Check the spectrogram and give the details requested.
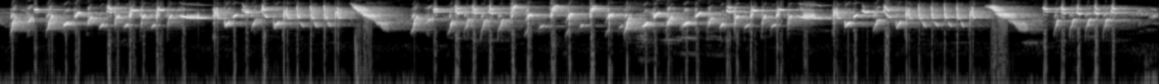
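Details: European goldfinch song while fledgling goldfinches learn to feed: a fast, continuous tinkling twitter of bright high notes and buzzy trills, broken by downward-sweeping wheezy notes, with faint clicks beneath.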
